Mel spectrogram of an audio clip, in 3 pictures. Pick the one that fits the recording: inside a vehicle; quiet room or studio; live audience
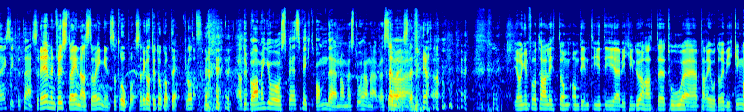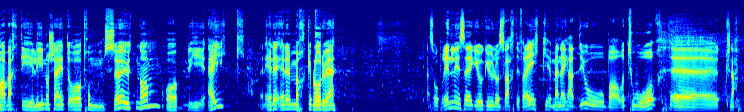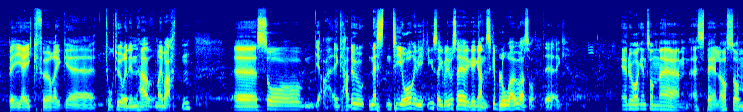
live audience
